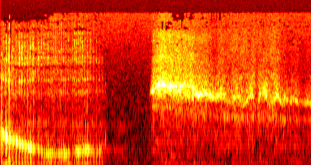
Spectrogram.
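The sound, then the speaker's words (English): A man imitates a cartoonish snore: a loud, rasping inhale, a brief pause, then a long, thin whistling exhale that slowly trails downward. “That was not too good, but anyway. He was snoring.”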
